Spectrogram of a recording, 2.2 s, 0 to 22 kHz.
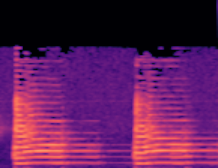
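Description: Electric guitar playing a lead lick: a note picked at the 14th fret of the high E string and slid quickly up to the 16th, played twice about a second apart.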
